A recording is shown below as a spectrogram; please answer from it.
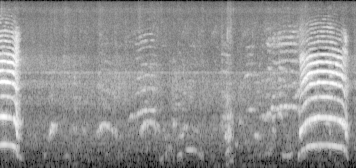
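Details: Goat screaming: a loud, harmonic, wavering bleat opens, followed by several softer, shorter calls from other animals, then a second long, loud, quavering scream near the end.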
